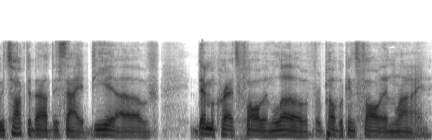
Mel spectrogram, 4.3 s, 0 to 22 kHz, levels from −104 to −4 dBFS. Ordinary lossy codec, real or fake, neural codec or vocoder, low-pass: AAC, 48 kbps; fake; codec, 16 kHz in and 24 kHz out, 1.1 kbps, FireRedTTS-2 codec; 7.2 kHz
